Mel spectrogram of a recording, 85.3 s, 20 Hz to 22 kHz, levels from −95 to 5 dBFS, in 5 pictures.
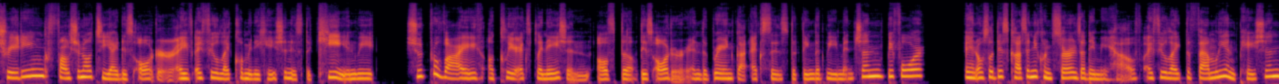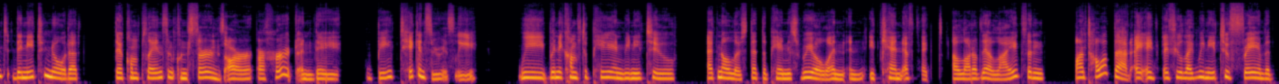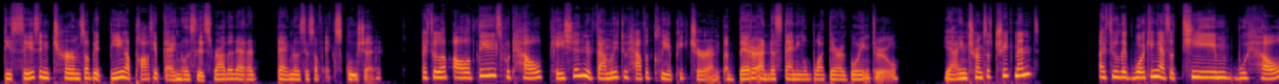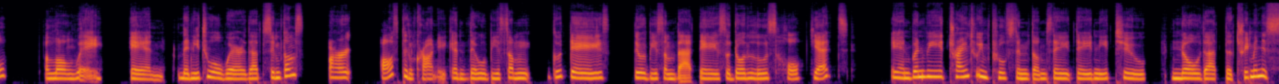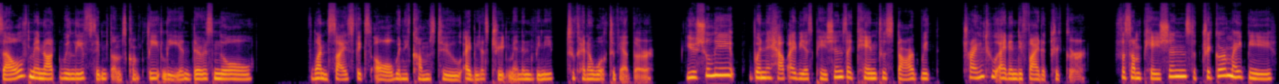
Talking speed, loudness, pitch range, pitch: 180 wpm, -18 LUFS, 195-240 Hz, 215 Hz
